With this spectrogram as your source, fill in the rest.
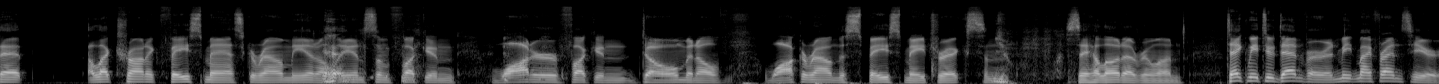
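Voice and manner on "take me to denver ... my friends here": mechanical, pitched-up robot voice. Imagining walking around virtual reality and greeting everyone, robot voice. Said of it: "We all talk in robot voice".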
